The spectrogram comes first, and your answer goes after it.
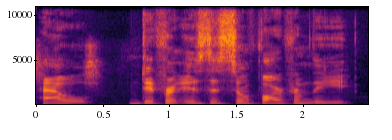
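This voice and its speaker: A man's voice: a little high, normal speed, soft background music. A man co-hosting a podcast, reading game rules aloud and commenting on them in a laid-back, informal way. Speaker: podcast co-host.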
